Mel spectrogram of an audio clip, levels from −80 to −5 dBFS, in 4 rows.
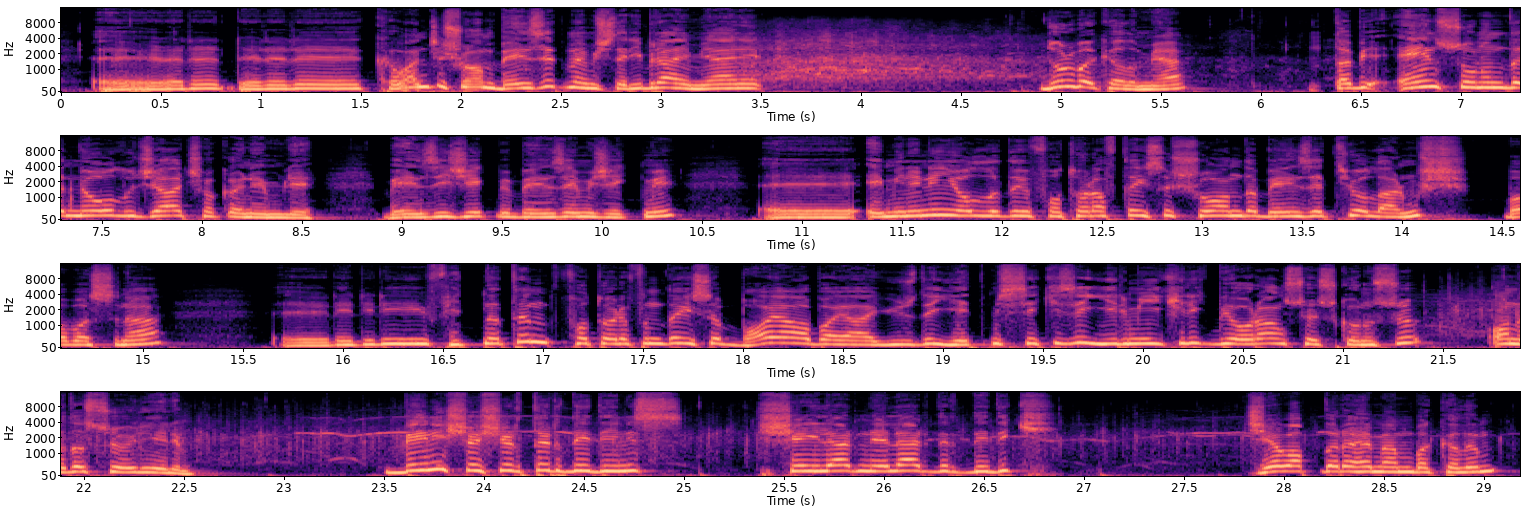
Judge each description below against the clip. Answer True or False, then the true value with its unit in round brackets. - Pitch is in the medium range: False (200 Hz)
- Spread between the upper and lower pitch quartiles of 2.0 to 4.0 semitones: False (4.4 semitones)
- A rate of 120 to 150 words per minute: False (105 wpm)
